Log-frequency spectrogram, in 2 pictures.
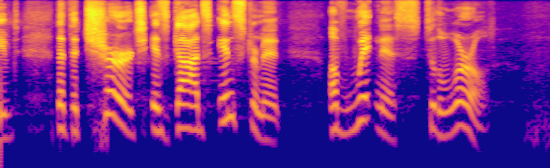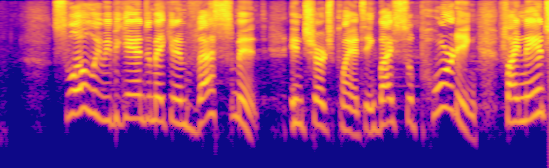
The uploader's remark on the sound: During one of our breakout sessions. The Gathered and Scattered Podcast features keynote and breakout sessions from our annual conference at Redeemer Presbyterian Church in Detroit, MI.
